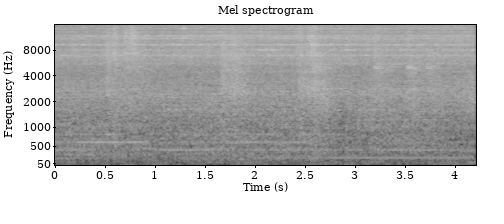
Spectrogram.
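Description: Steady whirring of 3 lb combat robots' spinning weapons and drive motors: an even hiss of noise with a held humming tone that settles lower as it goes.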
